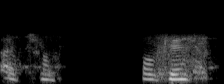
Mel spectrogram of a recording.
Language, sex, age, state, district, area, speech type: Urdu, female, 18-30, Uttar Pradesh, Gautam Buddha Nagar, rural, conversation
